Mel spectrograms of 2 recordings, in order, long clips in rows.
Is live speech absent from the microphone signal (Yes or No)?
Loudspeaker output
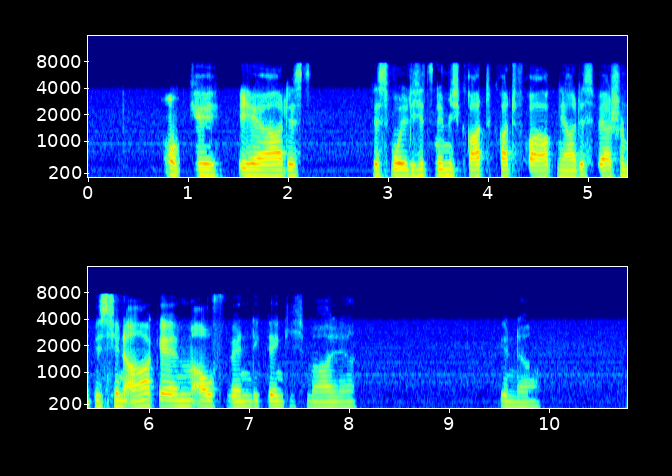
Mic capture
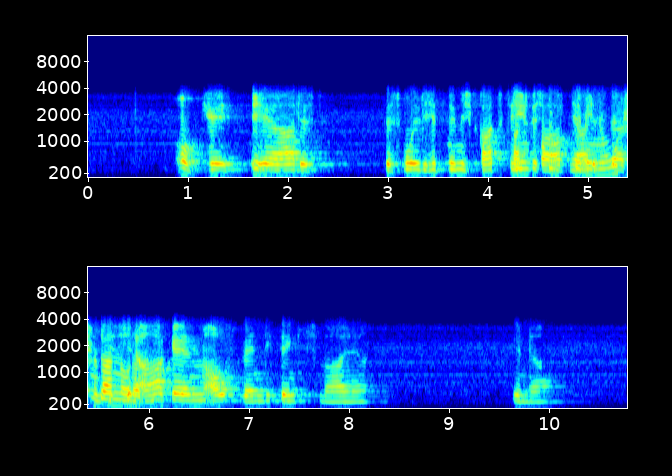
No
